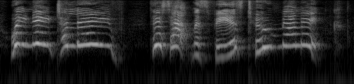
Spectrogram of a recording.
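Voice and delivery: very high, loud bug yell; panicked yell. Acted. Pedro yelling to escape the sliced calzone, high panicked yell. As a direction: shout to flee the pizza. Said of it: "Pedro yelled".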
